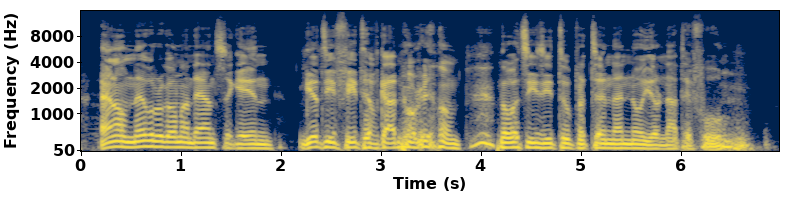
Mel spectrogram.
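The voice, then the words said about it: Singing in Anton character voice. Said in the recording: “gotta pretend to be Anton ... That's a better character voice than I do in the actual show.”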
